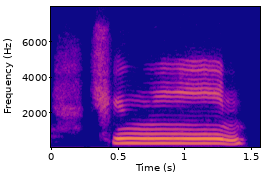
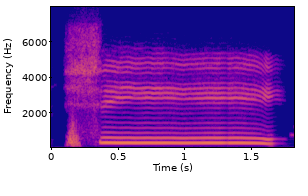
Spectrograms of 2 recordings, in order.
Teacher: जुबान का जो दरमियान है उसको तालु की तरफ बुलंद करते हुए बारीक और फैलती हुई आवाज में पढ़ेंगे।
